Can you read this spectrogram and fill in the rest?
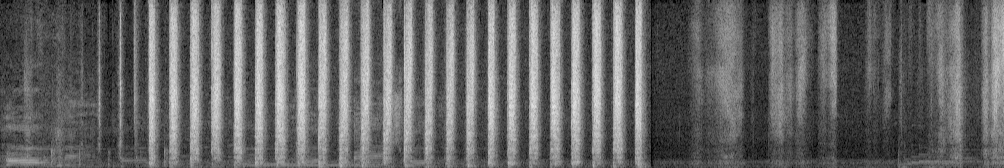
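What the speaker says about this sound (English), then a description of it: "So now I'm gonna bring this nap up as carefully as I can and decide if we can try sandpaper or just re-dye." Sandpaper rubbed across the nap of stained fabric in quick, even back-and-forth strokes, about two dozen close, rasping scrapes in steady rhythm, followed by quieter scattered handling sounds.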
